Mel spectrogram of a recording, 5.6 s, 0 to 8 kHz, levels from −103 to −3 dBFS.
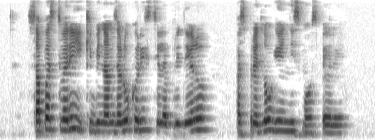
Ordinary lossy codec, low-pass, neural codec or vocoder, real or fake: none; none; none; real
